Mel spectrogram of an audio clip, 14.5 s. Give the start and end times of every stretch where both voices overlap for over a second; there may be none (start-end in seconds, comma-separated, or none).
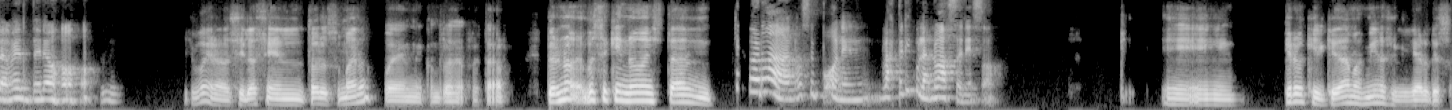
none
